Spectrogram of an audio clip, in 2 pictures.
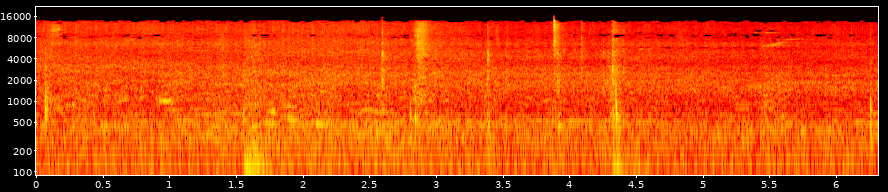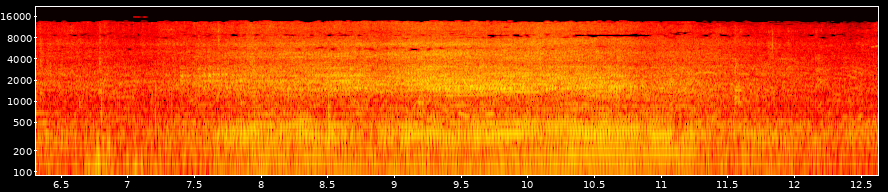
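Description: Busy pedestrian street with voices and two sharp knocks in the first few seconds; in the second half a motor vehicle's engine runs steadily, growing louder and then fading.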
